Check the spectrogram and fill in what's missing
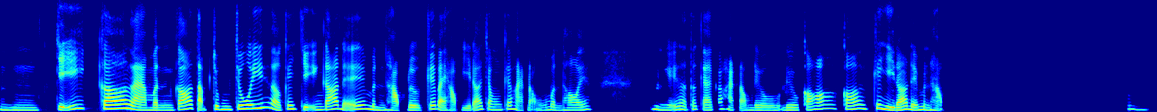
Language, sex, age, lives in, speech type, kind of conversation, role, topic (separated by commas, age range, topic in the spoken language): Vietnamese, female, 30-34, Vietnam, conversation, unstructured, none, Những kỳ nghỉ hè đã góp phần vào sự phát triển của bạn như thế nào?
